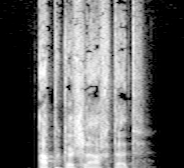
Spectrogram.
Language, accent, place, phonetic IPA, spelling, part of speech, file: German, Germany, Berlin, [ˈapɡəˌʃlaxtət], abgeschlachtet, verb, De-abgeschlachtet.ogg
- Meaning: past participle of abschlachten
